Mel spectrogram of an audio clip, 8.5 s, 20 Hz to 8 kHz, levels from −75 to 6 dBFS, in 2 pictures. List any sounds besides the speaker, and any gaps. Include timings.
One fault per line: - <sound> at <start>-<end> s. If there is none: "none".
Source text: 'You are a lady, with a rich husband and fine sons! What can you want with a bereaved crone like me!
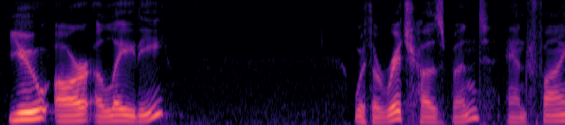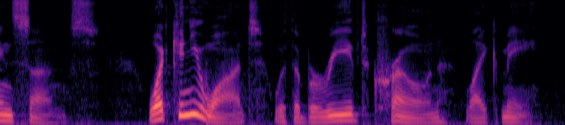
none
